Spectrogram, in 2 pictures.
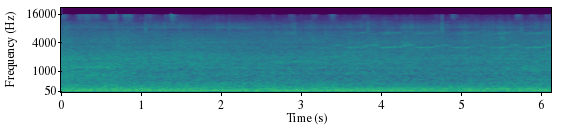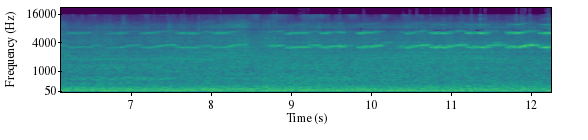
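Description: Double-stack intermodal well cars of a BNSF freight train rolling past: a loud, steady, heavy rumble of steel wheels on rail. A high wavering wheel squeal joins about three seconds in and keeps on.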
